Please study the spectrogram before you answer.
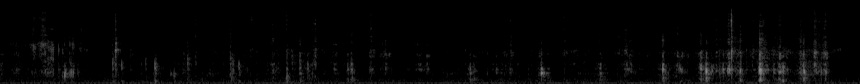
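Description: A small cardboard tea box is held in both hands while fingertips tap on its sides. The light, dry, hollow taps come in an irregular, unhurried patter, with a few slightly louder taps near the end. A faint steady low hum sits underneath.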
